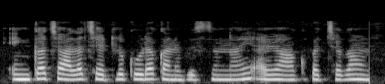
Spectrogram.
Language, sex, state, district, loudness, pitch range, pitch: Telugu, female, Telangana, Mahabubabad, -14 LUFS, 220-240 Hz, 230 Hz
